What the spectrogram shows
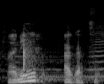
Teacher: en virtud del itacismo, o sea que la E pues suena pues también como I, de hecho se pronuncia como I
